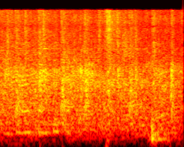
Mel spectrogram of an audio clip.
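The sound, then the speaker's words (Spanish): An audience at an international Gnostic congress applauds steadily, with dense crackling clapping that holds an even loudness throughout and no voices standing out above it. “Vamos a darle un aplauso, por favor.”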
